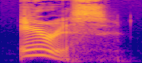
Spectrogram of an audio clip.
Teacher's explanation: So when they were originally trying to spell out Aerith/Earth in their alphabet, they went with erisu. When said quickly, you drop the U at the end and pronounce it eris.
